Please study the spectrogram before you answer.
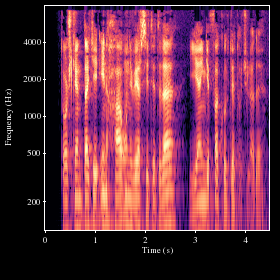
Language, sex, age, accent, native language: Uzbek, male, 18-24, Samarqand, Uzbek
